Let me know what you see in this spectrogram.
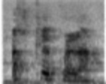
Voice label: "Askekulęą", Dane-ẕaa; Rêveurs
